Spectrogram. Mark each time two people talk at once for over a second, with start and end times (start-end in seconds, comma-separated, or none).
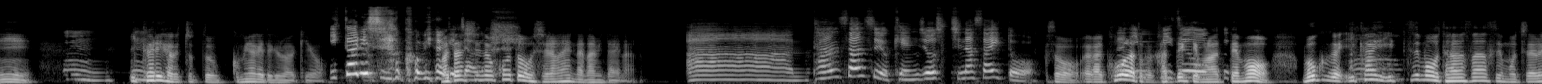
11.1-12.3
